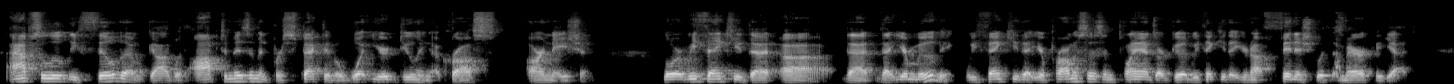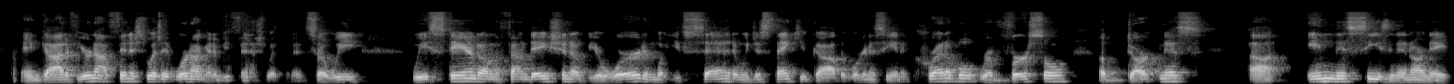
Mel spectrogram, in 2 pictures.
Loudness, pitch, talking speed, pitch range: -20 LUFS, 125 Hz, 205 wpm, 115-140 Hz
